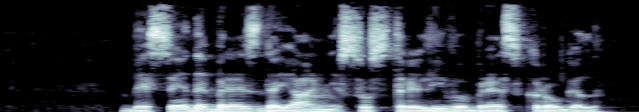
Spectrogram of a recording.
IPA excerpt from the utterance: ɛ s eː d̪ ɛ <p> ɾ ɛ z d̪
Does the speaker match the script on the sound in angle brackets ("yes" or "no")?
no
